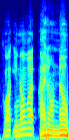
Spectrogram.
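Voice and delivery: ordinary delivery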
